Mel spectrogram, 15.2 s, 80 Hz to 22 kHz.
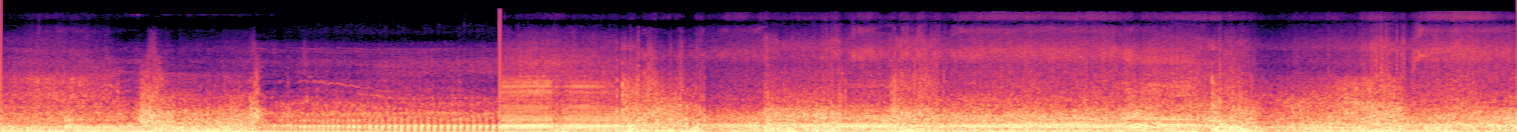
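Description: Suzuki DR-Z400 supermoto's single-cylinder four-stroke engine ridden hard, loud and close. The revs climb sharply about five seconds in, then rise and fall under the throttle, with a few brief dips.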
